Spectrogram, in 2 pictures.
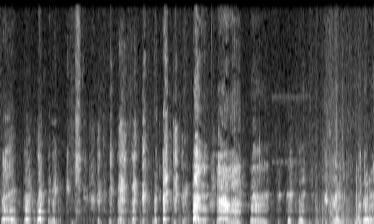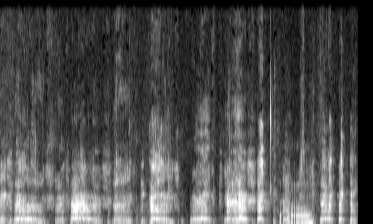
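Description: A Basenji vocalizes almost without pause, mixing warbling, yodel-like whines that bend up and down with gruff, throaty growls. The sounds come in quick, uneven bursts with brief panting breaths between them.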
